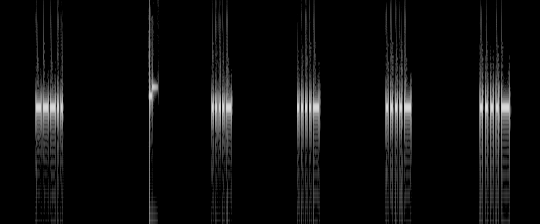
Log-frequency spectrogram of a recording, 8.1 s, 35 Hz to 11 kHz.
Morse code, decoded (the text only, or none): 8 4444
